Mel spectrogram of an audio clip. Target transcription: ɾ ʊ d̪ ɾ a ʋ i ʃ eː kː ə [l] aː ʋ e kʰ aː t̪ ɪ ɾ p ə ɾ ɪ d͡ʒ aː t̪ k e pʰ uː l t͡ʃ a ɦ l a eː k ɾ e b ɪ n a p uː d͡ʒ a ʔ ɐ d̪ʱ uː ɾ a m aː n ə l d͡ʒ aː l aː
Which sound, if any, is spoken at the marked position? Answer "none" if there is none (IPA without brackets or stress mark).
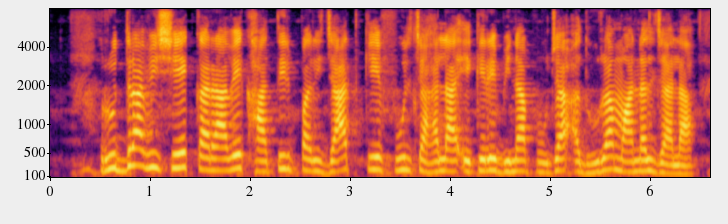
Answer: ɾ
